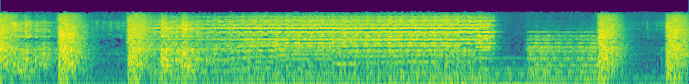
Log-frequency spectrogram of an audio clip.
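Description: Gunshots from a single gun in a radio drama: several sharp, loud cracks spaced irregularly, a few early on and more after a long gap.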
